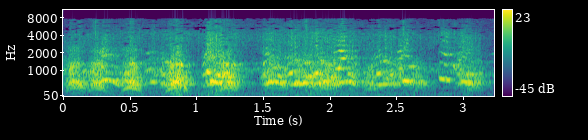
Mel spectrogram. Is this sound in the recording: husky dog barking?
yes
